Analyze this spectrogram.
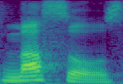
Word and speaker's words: muscles: yeah it is no it's muscles the the ca is silent same thing no it's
